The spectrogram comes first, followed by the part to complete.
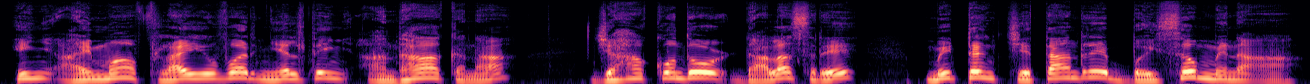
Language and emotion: Santali, surprised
